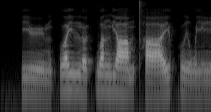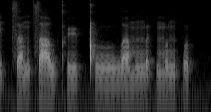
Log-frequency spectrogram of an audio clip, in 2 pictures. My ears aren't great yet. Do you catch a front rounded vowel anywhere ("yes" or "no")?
yes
